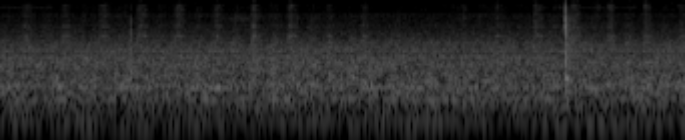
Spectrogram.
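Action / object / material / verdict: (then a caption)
scrape / paper scratch-off coupon scraped with a plastic tool / paper / none. A red plastic pen-like tool scratches off the coated number boxes on a small, flat, printed paper scratch-off parking coupon lying on a white desk and held down by fingers. The result is a quiet, steady, airy scratching with faint rhythmic strokes, plus one brief, bright tick near the end.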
